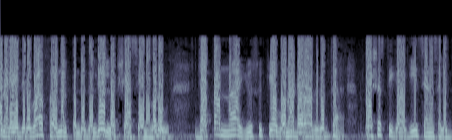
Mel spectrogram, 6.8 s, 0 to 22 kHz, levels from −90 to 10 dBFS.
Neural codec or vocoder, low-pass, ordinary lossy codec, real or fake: none; 7.2 kHz; none; real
